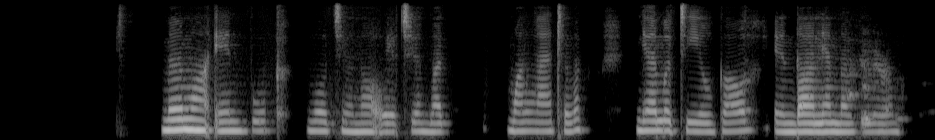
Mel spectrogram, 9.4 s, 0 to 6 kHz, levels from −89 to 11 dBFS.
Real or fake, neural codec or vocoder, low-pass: fake; codec, 16 kHz, 0.5 kbps, X-Codec, HuBERT features, trained on general audio; 5.4 kHz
